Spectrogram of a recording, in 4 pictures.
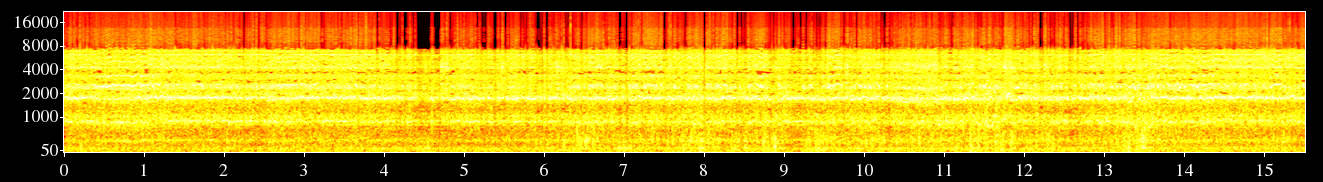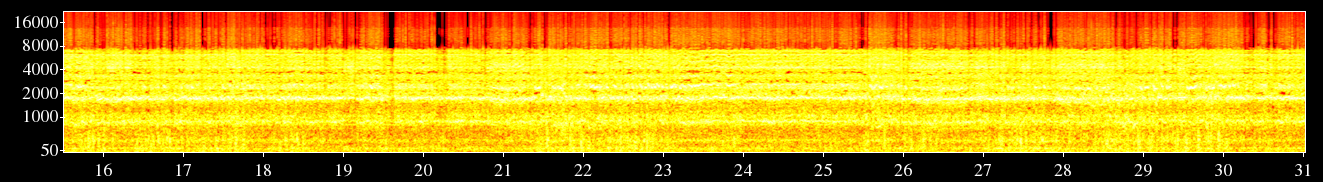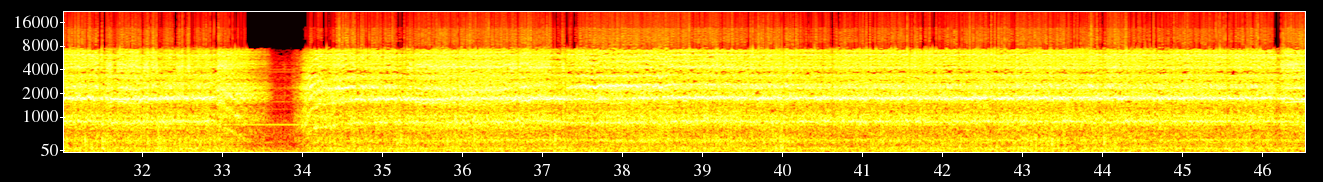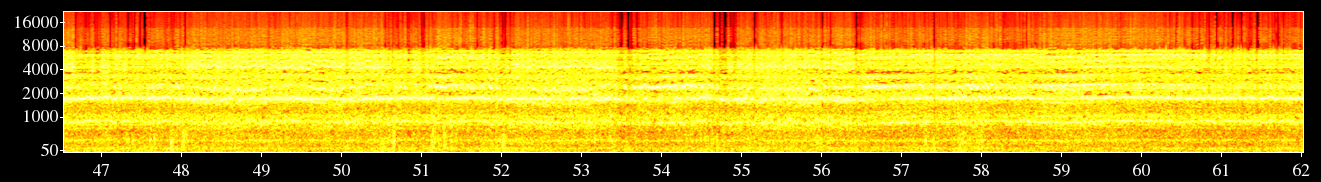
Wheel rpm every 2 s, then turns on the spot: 230, 230, 230, 240, 230, 220, 230, 230, 230, 240, 230, 230, 230, 230, 220, 240, 150, 160, 220, 220, 240, 230, 230, 230, 220, 230, 220, 220, 220, 220, 230.
none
